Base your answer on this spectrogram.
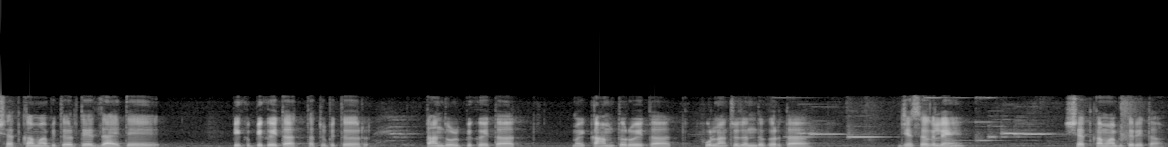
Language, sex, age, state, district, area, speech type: Goan Konkani, male, 30-45, Goa, Canacona, rural, spontaneous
